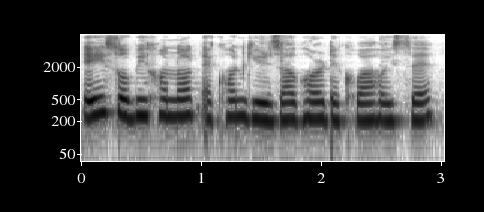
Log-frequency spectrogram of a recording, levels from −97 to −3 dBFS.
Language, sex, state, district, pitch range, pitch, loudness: Assamese, female, Assam, Kamrup Metropolitan, 220-250 Hz, 230 Hz, -16 LUFS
